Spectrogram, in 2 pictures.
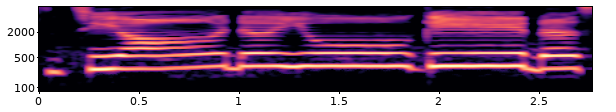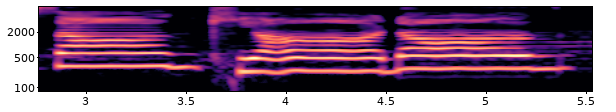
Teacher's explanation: এখানে একটা জিনিস খেয়াল করুন, আমি কিন্তু সাংখ্যানাং বলছি না, সাতে দীর্ঘ করে তারপর অনুস্বারে উচ্চারণ করছি।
